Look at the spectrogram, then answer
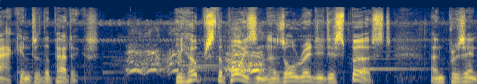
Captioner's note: dogs barking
